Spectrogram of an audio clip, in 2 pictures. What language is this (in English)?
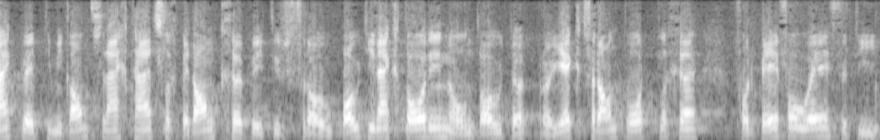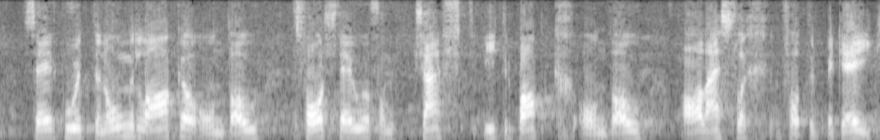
Swiss German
